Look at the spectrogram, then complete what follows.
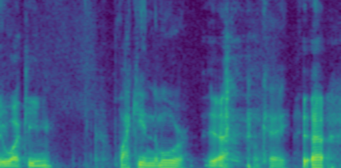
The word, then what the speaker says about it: Joaquin: Or Jacqueline? Oh, it's Joaquin. Joaquin. In Joaquin in Phoenix. D4. I think if you say Jordan Lamour, you say Joaquin.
